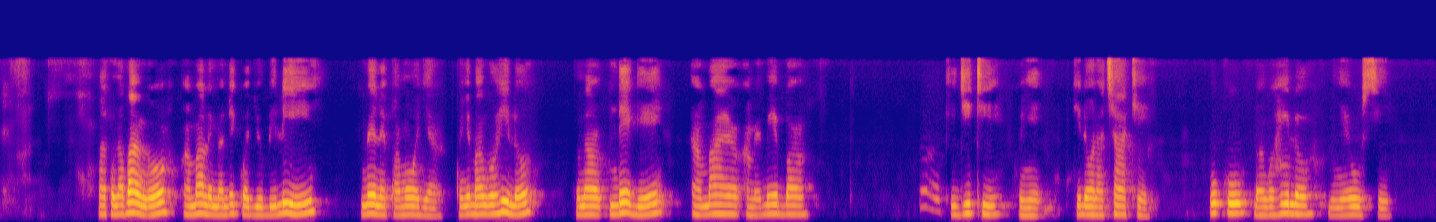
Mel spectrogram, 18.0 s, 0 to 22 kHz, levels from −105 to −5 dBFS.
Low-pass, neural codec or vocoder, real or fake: 7.2 kHz; codec, 24 kHz, 1.2 kbps, DualCodec; fake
